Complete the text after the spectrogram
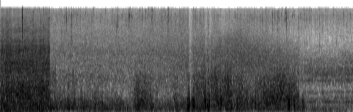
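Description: Oars dip and splash in water with a steady rhythm.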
